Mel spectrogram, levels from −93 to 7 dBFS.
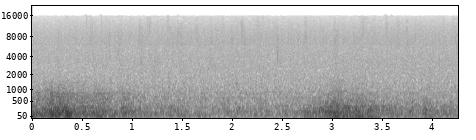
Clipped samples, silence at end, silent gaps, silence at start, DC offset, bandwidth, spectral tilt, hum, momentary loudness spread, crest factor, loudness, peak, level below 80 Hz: under 0.1%; 0 s; none; 0 s; under 0.1%; 16 kHz; -6 dB/octave; none; 13 LU; 20 dB; -32 LUFS; -12 dBFS; -38 dBFS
